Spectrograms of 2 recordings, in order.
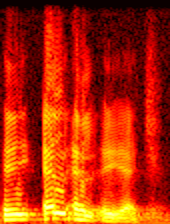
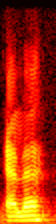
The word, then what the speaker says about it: Allah: I said, no man, how you spell, but you must pronounce the way we are asking you to pronounce our language. It is not Allah, it's Allah. Try. Allah, not Allah.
